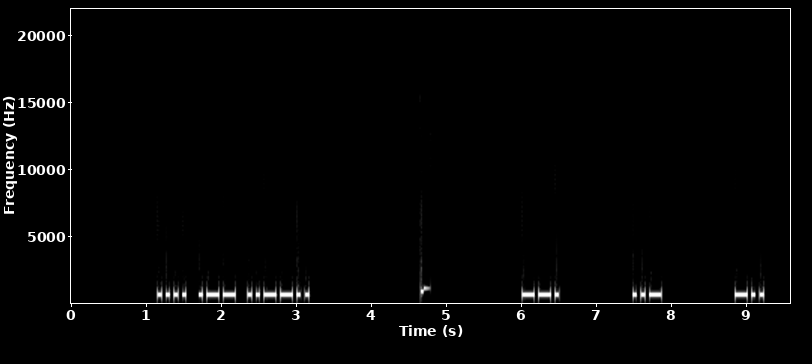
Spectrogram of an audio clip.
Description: Morse code, heard as a keyed tone, about 22 wpm, spaced as for 11 wpm, 700 Hz. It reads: HW? GUD
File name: Top 20 QSO Elements - 6x Character Spacing - 22wpm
